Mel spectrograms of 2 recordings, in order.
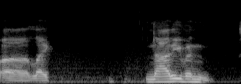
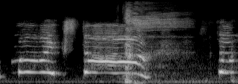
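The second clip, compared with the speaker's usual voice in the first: high frantic yelling of stop, far higher; panicked shout; much slower than usual. Retold or imitated. Talent captain stopping Mike spinning the can, frantic shout. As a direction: scream at him to quit. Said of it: "she was like".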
